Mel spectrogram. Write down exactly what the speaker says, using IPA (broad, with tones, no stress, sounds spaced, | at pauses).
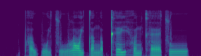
pʰ ɐ˨˥ w p uː˨˩ j t͡s uː˨˥ l ɔː˥ j t̪ ɐ˨ ŋ ɐ˥ p̚ kʰ e˥ j h ɵ˥ n kʰ ɛː˧ t͡s uː˥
